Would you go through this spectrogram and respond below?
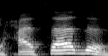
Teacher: دال جو ہے نا حرف قلقلہ میں سے ہے، ٹھیک ہے، اس لیے یہاں پہ ہم کیا کریں گے، آواز دال کی لوٹ کر آئے گی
